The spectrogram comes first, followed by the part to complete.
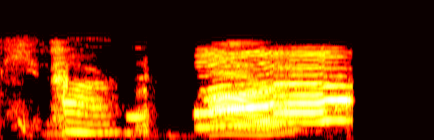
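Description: A child's voice: a few quick syllables, then about a second in a drawn-out, sing-song call that cuts off abruptly.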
